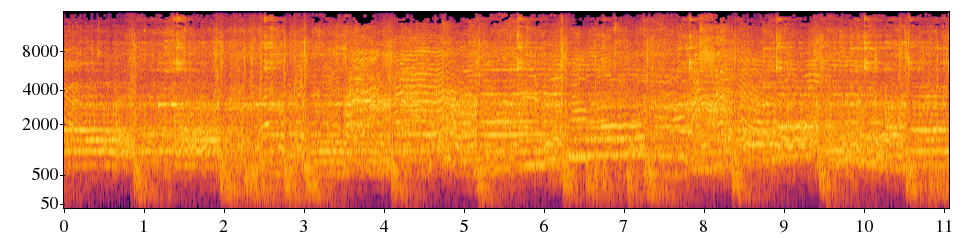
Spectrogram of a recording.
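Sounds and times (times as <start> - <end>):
festival music: 0.0 - 11.0.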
